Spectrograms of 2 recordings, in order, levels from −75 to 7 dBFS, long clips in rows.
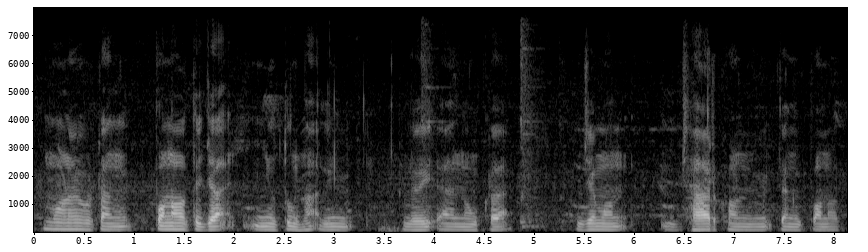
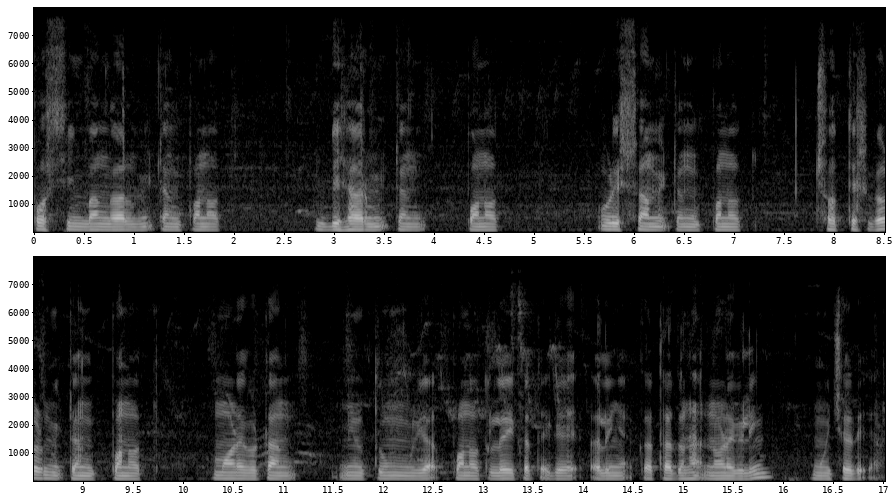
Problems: background sounds at intervals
